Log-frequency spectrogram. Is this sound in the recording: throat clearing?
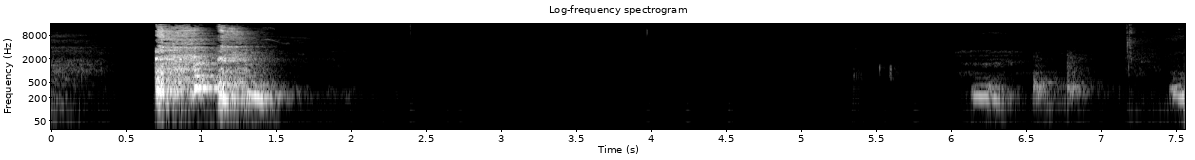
yes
